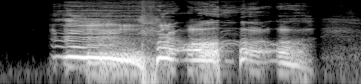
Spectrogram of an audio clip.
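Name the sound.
imitated heavy breathing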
